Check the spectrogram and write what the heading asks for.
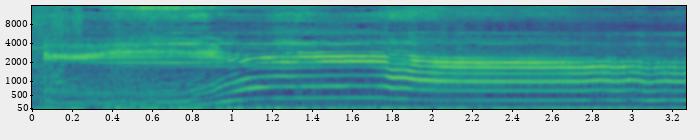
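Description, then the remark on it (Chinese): A bowed erhu plays a few long, reedy notes, sliding upward in a smooth glide before settling into a steady, held tone. The playing is clear and fairly loud, with no voices. Heard at home, coming from the shrine area by the front door. “有人拉二胡， 有人拉二胡，有人拉二胡”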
